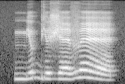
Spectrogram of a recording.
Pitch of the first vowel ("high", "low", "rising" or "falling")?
rising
